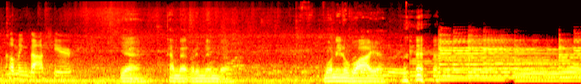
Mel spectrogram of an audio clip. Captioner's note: laughs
